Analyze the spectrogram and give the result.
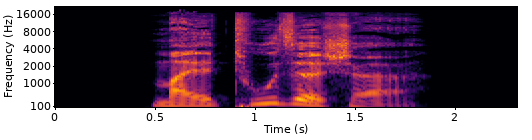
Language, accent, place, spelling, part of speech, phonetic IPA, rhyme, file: German, Germany, Berlin, malthusischer, adjective, [malˈtuːzɪʃɐ], -uːzɪʃɐ, De-malthusischer.ogg
- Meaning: inflection of malthusisch: 1. strong/mixed nominative masculine singular 2. strong genitive/dative feminine singular 3. strong genitive plural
